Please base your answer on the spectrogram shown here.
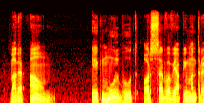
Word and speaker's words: ओम: से किया जाना चाहिए अम मंत्र में तीन आवाजें हैं आ उ और म यह आ उ और म जब आप इसका उच्चारण करते हैं तो उन्हें लगभग बराबर होना चाहिए और आपको नाभी के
